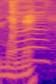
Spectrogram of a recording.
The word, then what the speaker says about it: Monáe: Es Janelle Monáe, se escribe Monáe, por cierto, M-O-N-A, la A acentuada, y E, pero se pronuncia Monáe.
